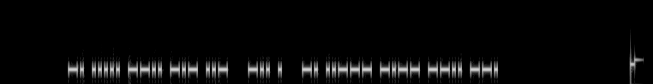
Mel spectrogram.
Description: Morse code, heard as a keyed tone, about 40 wpm, 700 Hz. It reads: N5ZKU DE N2YZG
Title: USA Callsign DE Callsign - 5 Characters - 40wpm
